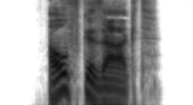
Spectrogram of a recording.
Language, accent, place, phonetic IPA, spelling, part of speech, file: German, Germany, Berlin, [ˈaʊ̯fɡəˌzaːkt], aufgesagt, verb, De-aufgesagt.ogg
- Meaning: past participle of aufsagen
